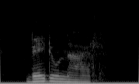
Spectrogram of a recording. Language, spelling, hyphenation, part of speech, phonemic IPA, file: Dutch, weduwnaar, we‧duw‧naar, noun, /ˈʋeː.dyu̯ˌnaːr/, Nl-weduwnaar.ogg
- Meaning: widower, surviving husband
